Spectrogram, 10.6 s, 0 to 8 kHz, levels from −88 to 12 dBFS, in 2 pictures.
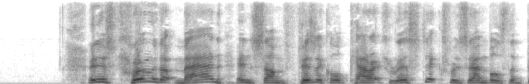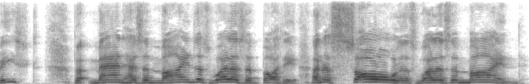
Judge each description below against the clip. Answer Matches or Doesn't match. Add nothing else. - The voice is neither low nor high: Doesn't match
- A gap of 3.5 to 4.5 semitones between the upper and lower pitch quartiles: Doesn't match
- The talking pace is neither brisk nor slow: Matches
